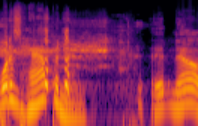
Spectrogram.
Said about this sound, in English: No, that's that's a rooster somewhere in the background.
